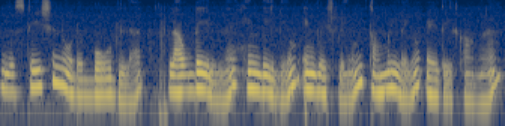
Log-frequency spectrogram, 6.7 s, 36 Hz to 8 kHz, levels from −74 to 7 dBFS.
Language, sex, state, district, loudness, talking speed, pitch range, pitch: Tamil, female, Tamil Nadu, Nilgiris, -17 LUFS, 80 wpm, 135-180 Hz, 160 Hz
